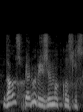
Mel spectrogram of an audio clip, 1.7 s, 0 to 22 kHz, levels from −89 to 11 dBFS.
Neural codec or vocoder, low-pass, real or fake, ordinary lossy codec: codec, 24 kHz, 1.5 kbps, HILCodec; 7.2 kHz; fake; none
